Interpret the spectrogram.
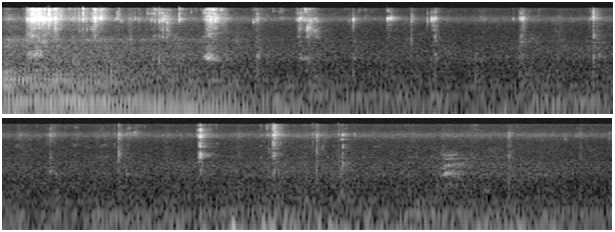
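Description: A person biting and chewing crispy fried lumpia (spring rolls), with scattered sharp crunches, the loudest just after the start.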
